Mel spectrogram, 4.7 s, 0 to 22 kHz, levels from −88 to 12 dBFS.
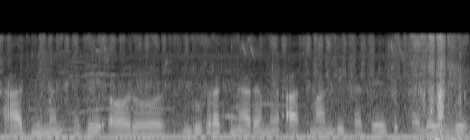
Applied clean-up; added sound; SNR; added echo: none; Writing; 1 dB; none.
